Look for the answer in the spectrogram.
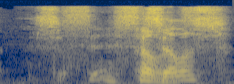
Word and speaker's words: Cilice: So the spiky chain worn around the thigh, how do you pronounce that? – Cilice? That's right.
